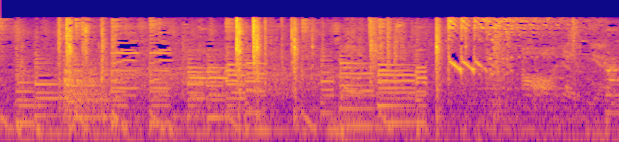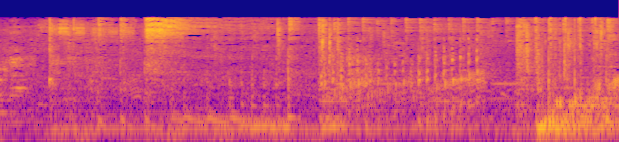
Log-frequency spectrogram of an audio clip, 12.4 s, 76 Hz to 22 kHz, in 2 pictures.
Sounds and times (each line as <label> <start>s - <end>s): pinball sounds 0.2s - 6.9s
voices in the background 5.2s - 8.3s
pinball sounds 8.7s - 12.3s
